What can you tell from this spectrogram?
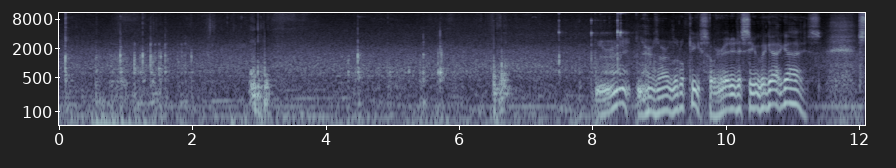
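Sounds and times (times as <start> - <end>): metal ingots knocking and clinking: 0.0 - 8.9
steady low hum: 0.0 - 11.9.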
